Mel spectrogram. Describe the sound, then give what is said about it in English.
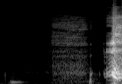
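A single short, harsh cough from a person with a cough that has lingered for about a month, preceded by a quick breath and bursting out loud and forceful. “I got this cough I cannot get rid of.”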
